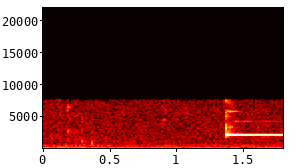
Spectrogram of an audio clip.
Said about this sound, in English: Oh, sorry, got no problem. Freaking cell phone going off.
